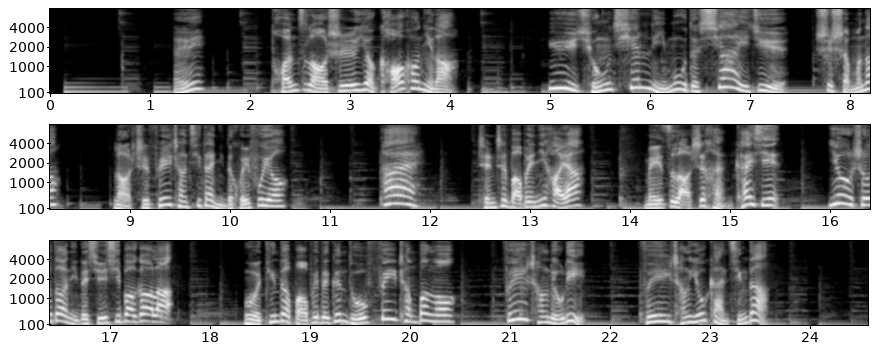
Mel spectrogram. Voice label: 儿童教学点评

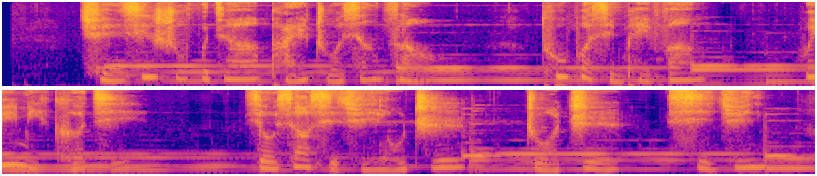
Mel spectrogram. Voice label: 广告 配音

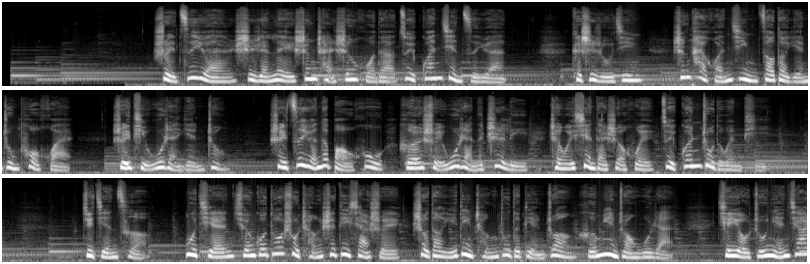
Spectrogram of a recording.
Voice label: 水资源解说

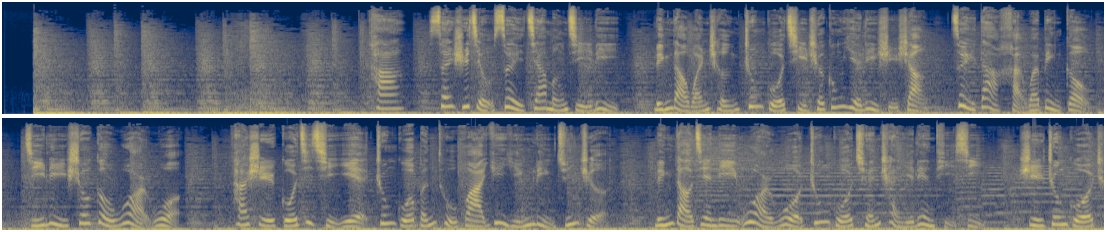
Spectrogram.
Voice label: 女专题颁奖词

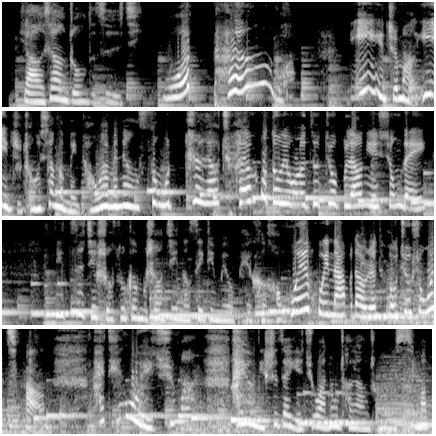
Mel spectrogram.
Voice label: 段子配音

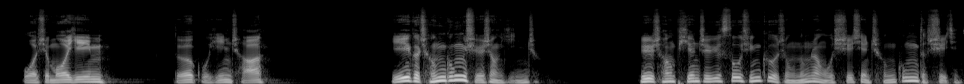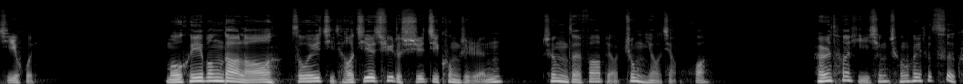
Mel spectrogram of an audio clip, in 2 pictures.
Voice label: 有声漫角色

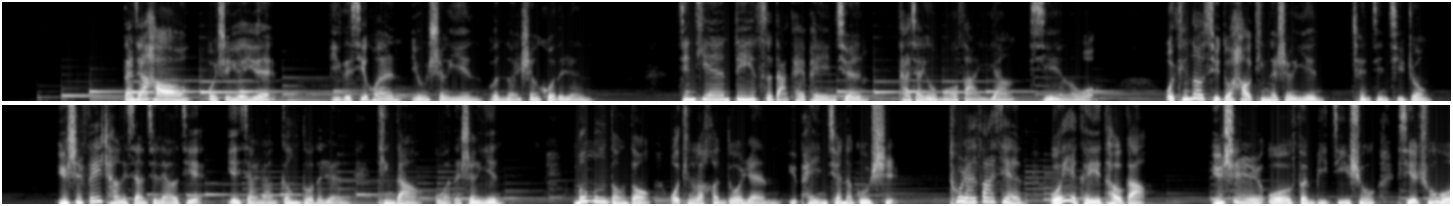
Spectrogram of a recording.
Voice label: 主播

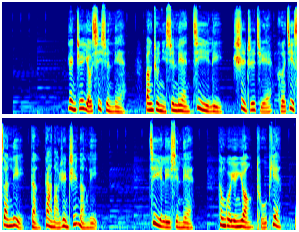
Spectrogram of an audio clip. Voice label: 课件脑力训练

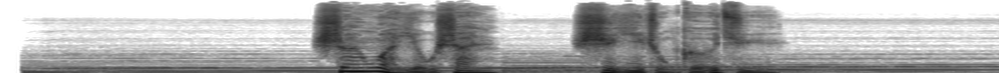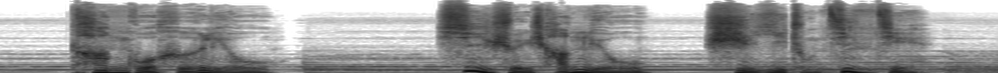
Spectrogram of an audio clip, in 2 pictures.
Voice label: 品质 广告 走心 质感; 中大国际

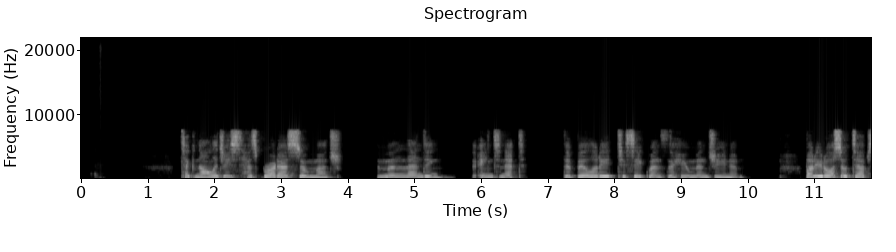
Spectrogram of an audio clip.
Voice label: 英文, 英语配音 旁白 纪录片等 可柔可飒, 女, 青年（18-35）

